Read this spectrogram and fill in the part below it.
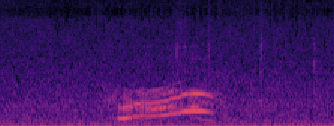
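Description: A horse neighs loudly.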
